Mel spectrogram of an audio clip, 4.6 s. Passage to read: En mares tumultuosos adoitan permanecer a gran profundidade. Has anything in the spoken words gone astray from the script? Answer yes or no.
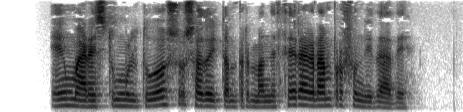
no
